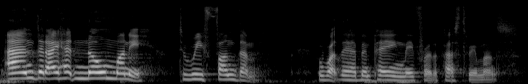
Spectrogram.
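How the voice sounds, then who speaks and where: Female conference speaker, thirties, Icelandic accent, high voice, informal and slightly hesitant storytelling delivery. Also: steady tone, normal speed, fairly bright tone.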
